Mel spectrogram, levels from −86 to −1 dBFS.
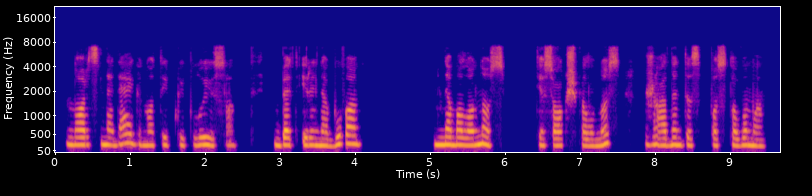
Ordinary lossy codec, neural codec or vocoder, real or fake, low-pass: Opus, 64 kbps; none; real; 7.2 kHz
